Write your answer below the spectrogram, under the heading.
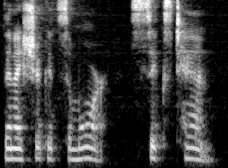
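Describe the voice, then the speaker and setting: A woman librarian reading a spooky story aloud with expressive narration. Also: mid-range voice, a little slow, creaky, husky.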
